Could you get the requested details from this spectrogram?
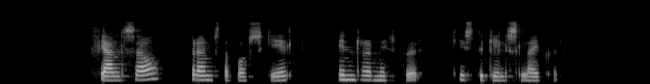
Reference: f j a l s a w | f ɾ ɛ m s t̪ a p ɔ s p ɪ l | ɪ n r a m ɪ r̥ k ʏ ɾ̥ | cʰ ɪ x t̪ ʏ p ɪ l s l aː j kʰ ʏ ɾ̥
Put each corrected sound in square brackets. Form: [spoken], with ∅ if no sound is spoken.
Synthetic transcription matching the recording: f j a l s a w | f ɾ ɛ m s t̪ a p ɔ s [c] ɪ l | ɪ n r a m ɪ r̥ k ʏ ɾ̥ | cʰ ɪ [s] t̪ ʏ [c] ɪ l s l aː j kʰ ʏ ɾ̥

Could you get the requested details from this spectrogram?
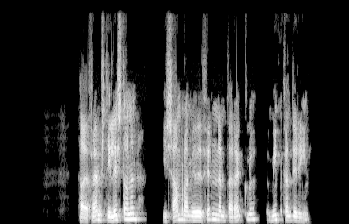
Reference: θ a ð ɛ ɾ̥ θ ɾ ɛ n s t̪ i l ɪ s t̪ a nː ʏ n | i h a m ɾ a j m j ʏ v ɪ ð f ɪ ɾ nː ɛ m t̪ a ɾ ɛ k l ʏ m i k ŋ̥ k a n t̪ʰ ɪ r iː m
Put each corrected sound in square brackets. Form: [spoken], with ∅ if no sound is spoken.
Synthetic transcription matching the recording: θ a ð ɛ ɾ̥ [f] ɾ ɛ [m] s t̪ i l ɪ s t̪ a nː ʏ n | i [s] a m ɾ a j m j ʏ v ɪ ð f ɪ ɾ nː ɛ m t̪ a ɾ ɛ k l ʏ m i [∅] ŋ̥ k a n [t̪] ɪ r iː m

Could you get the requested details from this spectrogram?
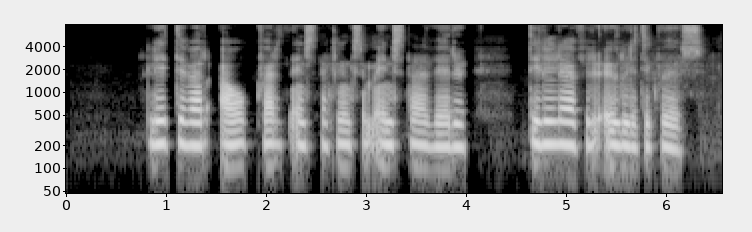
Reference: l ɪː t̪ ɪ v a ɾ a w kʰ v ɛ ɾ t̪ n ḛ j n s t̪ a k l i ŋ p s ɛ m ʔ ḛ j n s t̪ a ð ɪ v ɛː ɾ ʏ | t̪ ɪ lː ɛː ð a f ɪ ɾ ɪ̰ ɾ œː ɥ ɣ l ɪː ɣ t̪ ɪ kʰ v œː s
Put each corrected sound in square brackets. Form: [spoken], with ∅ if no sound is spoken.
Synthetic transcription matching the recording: l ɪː t̪ ɪ v a ɾ a w kʰ v ɛ ɾ t̪ n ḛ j n s t̪ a k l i ŋ [k] s ɛ m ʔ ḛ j n s t̪ a ð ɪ v ɛː ɾ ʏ | t̪ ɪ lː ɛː [ɣ] a f ɪ ɾ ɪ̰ ɾ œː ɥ ɣ l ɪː [∅] t̪ ɪ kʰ v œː s

